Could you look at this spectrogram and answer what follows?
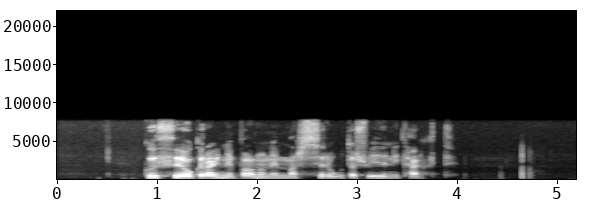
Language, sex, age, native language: Icelandic, female, 20-29, Icelandic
